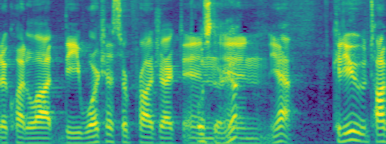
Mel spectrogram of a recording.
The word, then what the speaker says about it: Worcester: Worcester, you got to say it like the Massachusetts guys.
